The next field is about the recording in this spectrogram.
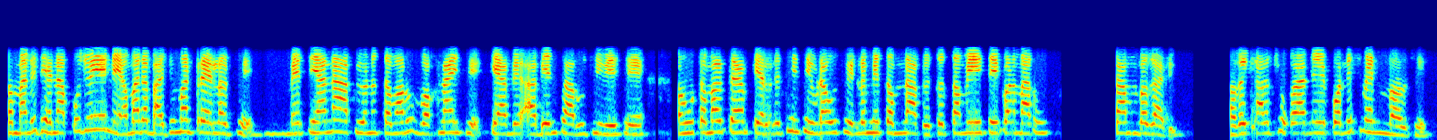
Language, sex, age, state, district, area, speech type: Gujarati, female, 18-30, Gujarat, Ahmedabad, urban, conversation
